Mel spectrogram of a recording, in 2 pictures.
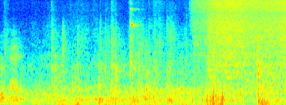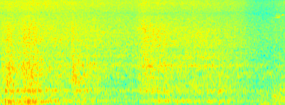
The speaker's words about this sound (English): Okay. See, a lot of steam.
